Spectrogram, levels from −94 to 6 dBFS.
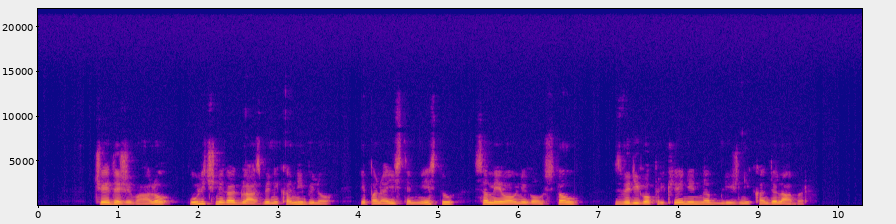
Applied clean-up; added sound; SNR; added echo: none; none; none; none.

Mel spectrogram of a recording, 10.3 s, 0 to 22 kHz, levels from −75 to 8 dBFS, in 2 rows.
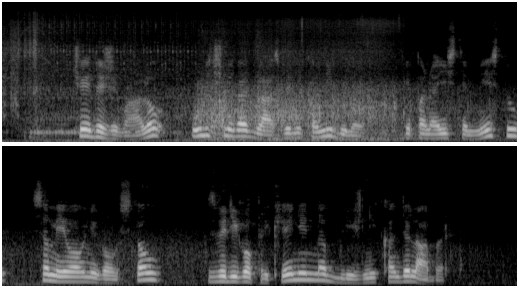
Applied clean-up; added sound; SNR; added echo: none; Engine starting; 14 dB; none.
